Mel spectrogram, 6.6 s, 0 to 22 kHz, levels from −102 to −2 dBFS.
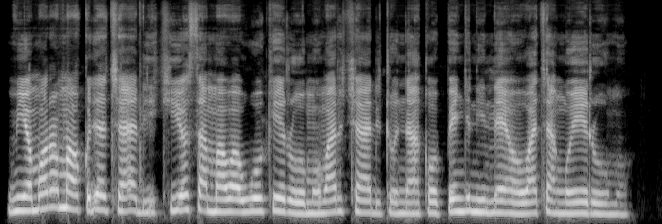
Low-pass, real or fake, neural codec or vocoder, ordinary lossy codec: none; fake; vocoder, 44.1 kHz, 128 mel bands, Pupu-Vocoder; none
